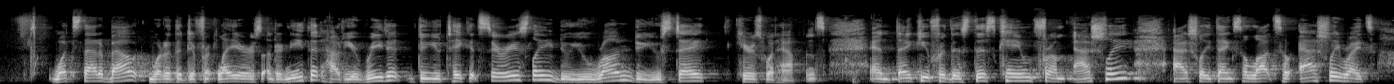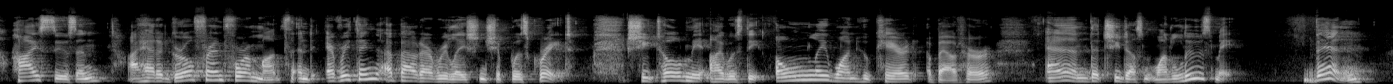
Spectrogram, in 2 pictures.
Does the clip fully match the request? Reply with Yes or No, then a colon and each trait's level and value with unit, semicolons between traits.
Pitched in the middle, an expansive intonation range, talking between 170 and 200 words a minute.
Yes: medium, 155 Hz; wide, 6.0 semitones; average, 175 wpm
